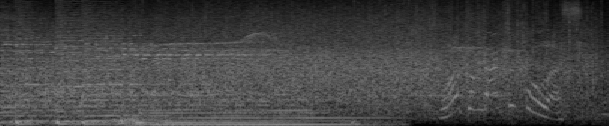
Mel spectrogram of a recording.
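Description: Television game-show theme music with a strong bass that stops about four seconds in, giving way to a studio audience cheering and applauding.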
